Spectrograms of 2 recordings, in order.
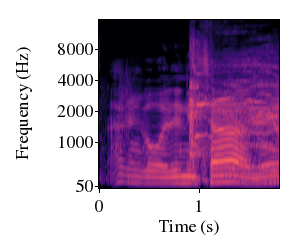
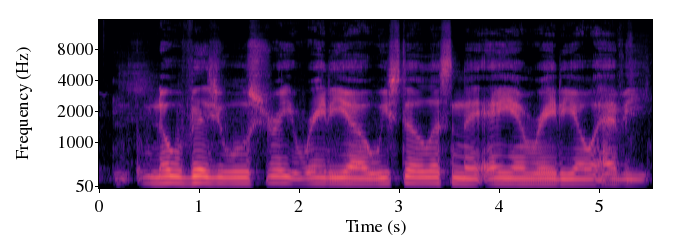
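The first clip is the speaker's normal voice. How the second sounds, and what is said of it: Raspy AM radio announcer voice. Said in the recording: “He gave us the raspy voice. ... He put the AM radio voice on.”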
